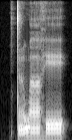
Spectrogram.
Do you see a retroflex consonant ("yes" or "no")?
no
